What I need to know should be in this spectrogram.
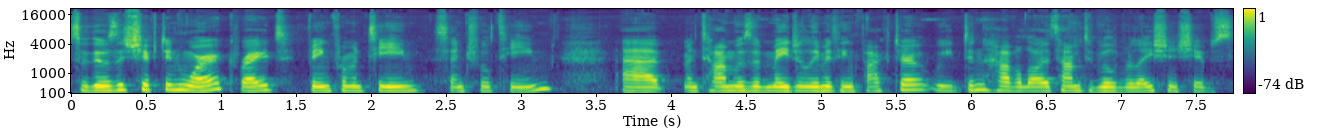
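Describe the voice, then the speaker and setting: A woman at a medium pitch talks at a fairly quick pace with fairly even intonation, on a very clean recording with a silent background. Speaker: conference speaker, agile coach. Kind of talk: conference talk. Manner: fast.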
